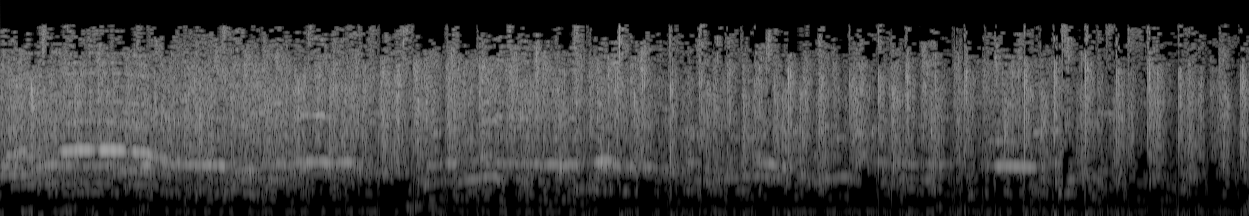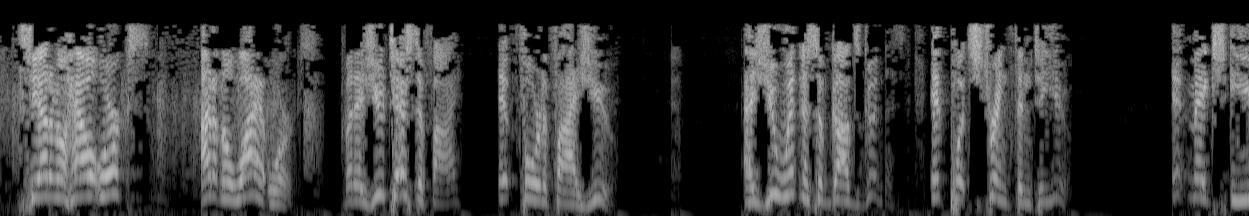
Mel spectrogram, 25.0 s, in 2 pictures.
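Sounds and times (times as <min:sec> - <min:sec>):
audience clapping: 0:00.0 - 0:15.7
speech: 0:00.4 - 0:03.0, 0:12.8 - 0:18.7, 0:19.9 - 0:23.2, 0:24.2 - 0:24.9.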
